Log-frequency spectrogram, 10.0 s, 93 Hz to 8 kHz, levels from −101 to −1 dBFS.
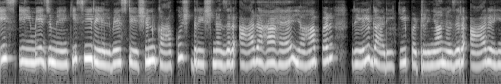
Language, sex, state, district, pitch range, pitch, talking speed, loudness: Hindi, female, Uttar Pradesh, Varanasi, 265-310 Hz, 285 Hz, 130 wpm, -15 LUFS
